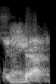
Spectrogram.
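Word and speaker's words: Shough: And uh that's how we say his name. I haven't said it in a while. That's right. Shock. Shuck. Yes. A Shuck.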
